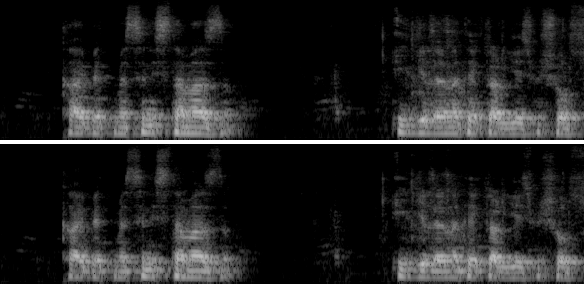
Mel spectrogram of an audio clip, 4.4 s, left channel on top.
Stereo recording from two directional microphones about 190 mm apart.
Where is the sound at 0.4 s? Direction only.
5° left (ahead or behind).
